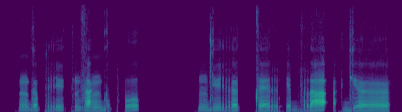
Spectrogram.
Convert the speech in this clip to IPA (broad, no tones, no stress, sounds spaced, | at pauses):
ŋ ɡ œ p r yː k n z a ŋ ɡ ʊ p ʔ ʊ | n d y r œ tː ɛː r ʔ e b r a ʔ | ɡʲ œː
